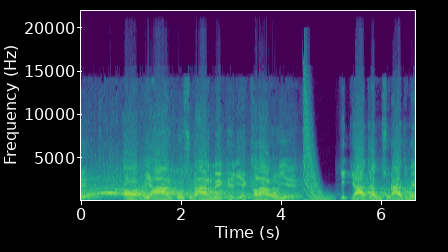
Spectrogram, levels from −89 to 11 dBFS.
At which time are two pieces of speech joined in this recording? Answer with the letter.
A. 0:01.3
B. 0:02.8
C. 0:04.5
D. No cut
C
